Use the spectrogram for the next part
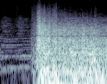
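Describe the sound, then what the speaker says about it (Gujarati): A sudden loud thunder crack bursts in after a quiet moment and rolls on as a heavy, close rumble, suggesting a pre-monsoon thunderstorm over Gujarat. "વીજળીના કડાકા ભડાકા સાથે ખાબકશે વરસાદ"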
